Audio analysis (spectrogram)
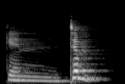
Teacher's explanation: So the stress is actually in kentum. Stress is on the second syllable.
